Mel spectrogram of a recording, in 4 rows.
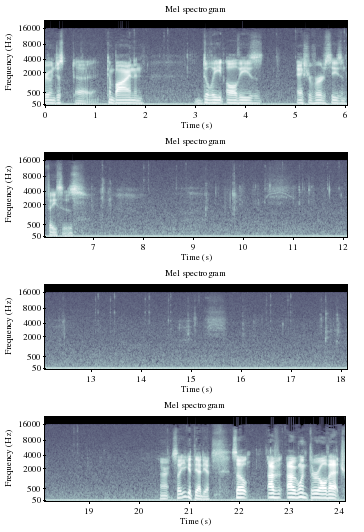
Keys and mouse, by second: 3.7 z, 4.4 z, 7.1 alt+m, 15.4 e, 17.9 ctrl+z, 19.7 f, 20.2 Tab.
